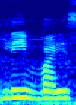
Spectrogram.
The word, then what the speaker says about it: Levi's: So we have Levi's here. So, how do you pronounce Levi's?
